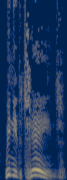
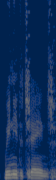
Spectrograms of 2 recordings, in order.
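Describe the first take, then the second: First: It is said in an eager, upbeat way. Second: It is said in a sad, lamenting way.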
